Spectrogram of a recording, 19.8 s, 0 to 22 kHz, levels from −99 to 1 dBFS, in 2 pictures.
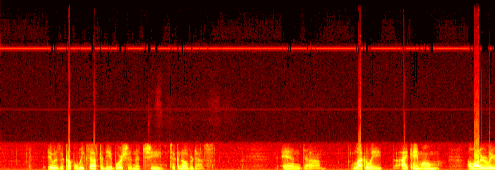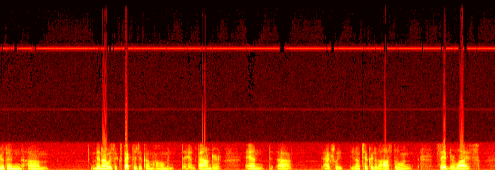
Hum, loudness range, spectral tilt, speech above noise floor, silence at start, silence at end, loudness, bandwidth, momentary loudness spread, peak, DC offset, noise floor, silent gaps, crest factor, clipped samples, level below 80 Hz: none; 9 LU; -7.5 dB/octave; 32 dB; 0.95 s; 0.35 s; -16 LUFS; 16.5 kHz; 16 LU; 0 dBFS; under 0.1%; -47 dBFS; none; 16 dB; 0.1%; -50 dBFS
